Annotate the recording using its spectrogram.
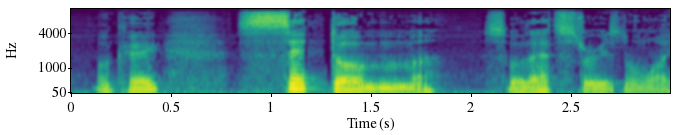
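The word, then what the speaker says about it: homme: is here we've got this Ash letter remember Ash is not pronounced okay so you've got the sound of O at the beginning of this word okay setum so that's the reason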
